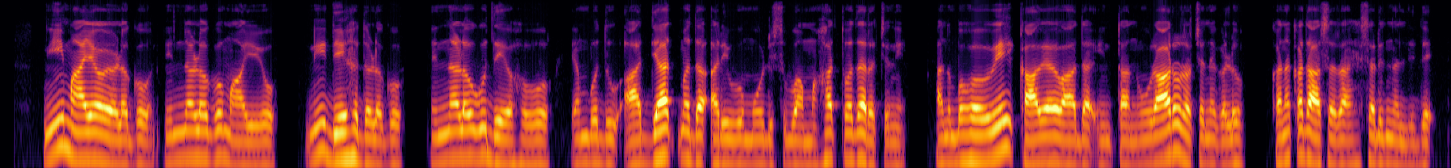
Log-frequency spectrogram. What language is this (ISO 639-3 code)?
kan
